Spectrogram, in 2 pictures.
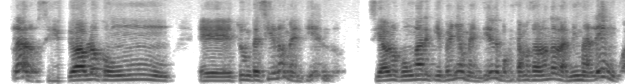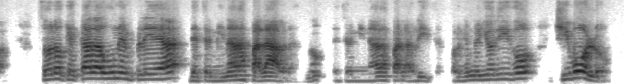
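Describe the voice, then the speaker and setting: Limeño teacher on a tinny line. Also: male voice, fairly high pitch. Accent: Lima Peruvian Spanish. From Peru. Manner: chatty, asks the class questions, many fillers. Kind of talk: online class lecture. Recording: tinny phone-like audio.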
